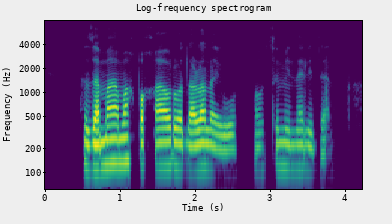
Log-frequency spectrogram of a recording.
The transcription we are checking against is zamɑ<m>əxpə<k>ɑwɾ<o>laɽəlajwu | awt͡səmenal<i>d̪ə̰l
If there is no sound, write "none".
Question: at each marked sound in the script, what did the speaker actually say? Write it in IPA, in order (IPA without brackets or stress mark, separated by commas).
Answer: m, x, o, i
